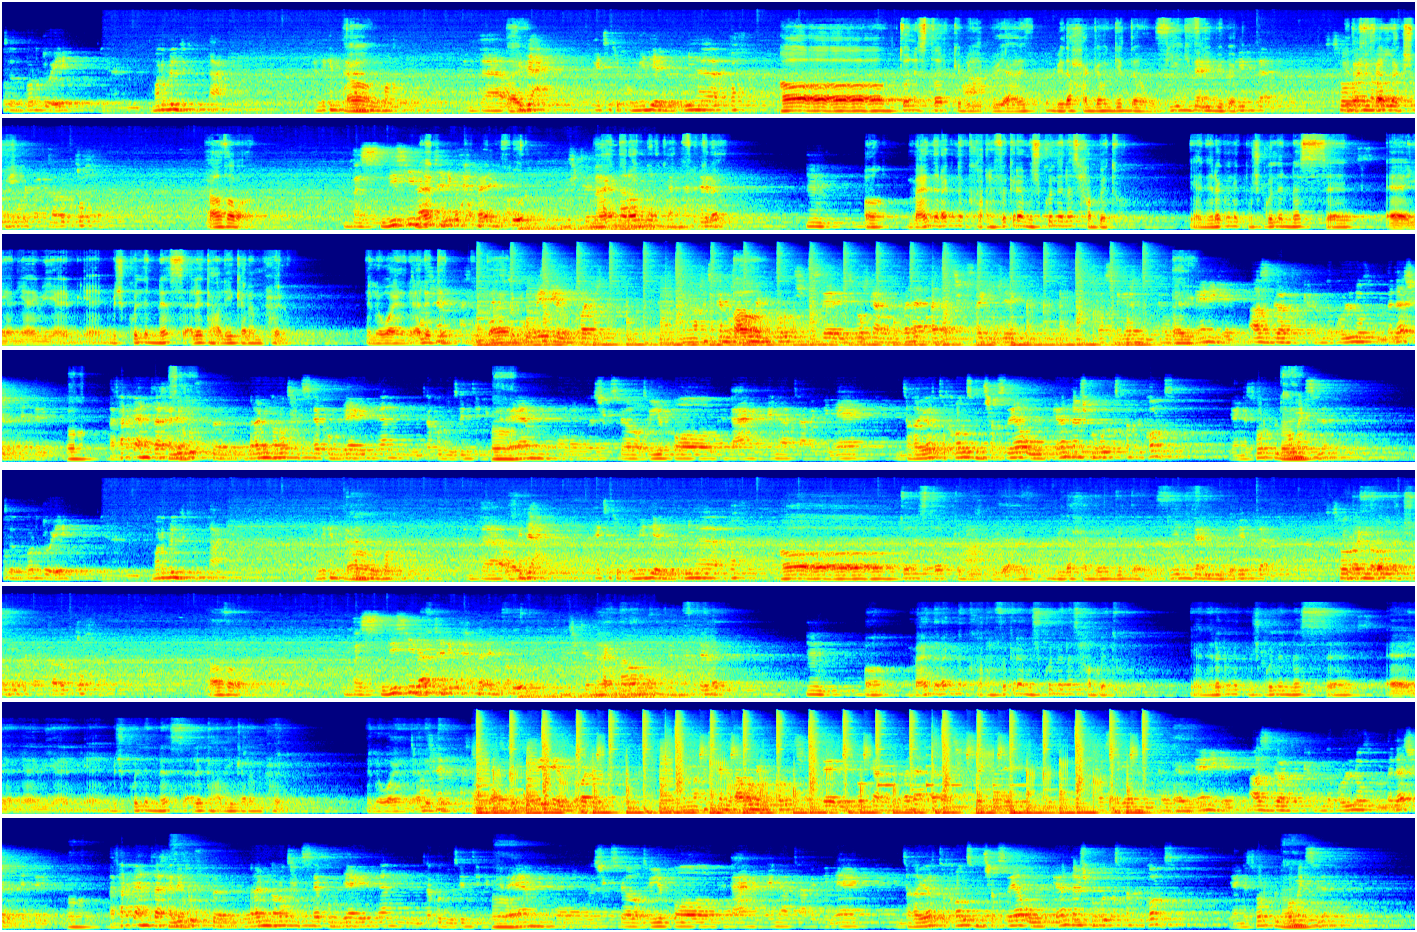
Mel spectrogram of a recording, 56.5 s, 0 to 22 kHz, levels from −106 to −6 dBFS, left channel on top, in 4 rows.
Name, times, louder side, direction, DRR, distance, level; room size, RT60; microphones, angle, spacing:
voice 1, 0.1-0.7 1.0-2.2 3.1-3.9 4.6-5.4 5.9-7.4 9.6-9.8 11.7-12.7 13.3-13.9 14.3-15.0 17.5-19.5 19.9-20.6 21.1-21.3 22.2-22.4 26.7-26.8 32.6-34.3 34.8-38.5 39.2-42.9 43.5-51.0 51.3-54.1 54.7-55.7, left 1 dB, 5° left, 1 dB, 0.7 m, -28 dB
sound 1, 1.0-20.7, equal, 30° right, 1.4 m, -44 dB
sound 2, 2.2-21.3, right 3 dB, 50° right, 0.7 m, -41 dB
voice 2, 3.4-3.7 5.0-5.3 7.8-12.4 13.4-14.3 16.2-16.7 18.3-18.4 18.7-19.4 20.0-21.3 22.8-25.4 26.0-27.6 28.0-31.2 31.9-33.5 35.6-35.9 40.0-40.2 43.0-43.2 44.1-44.2 47.3-47.6 55.2-55.4, left 5 dB, 70° left, 11 dB, 0.4 m, -26 dB
sound 3, 33.0-39.7, right 6 dB, 80° right, 0.3 m, -26 dB
22.5 x 8.0 x 2.8 m, 2.4 s
head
